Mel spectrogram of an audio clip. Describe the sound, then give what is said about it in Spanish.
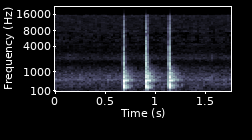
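Three sharp knocks on a wooden door in quick, even succession, fairly loud, with a quiet background and no voices. “Una mañana, por la ventana, ve un cerdo ricamente vestido que llama a su puerta.”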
